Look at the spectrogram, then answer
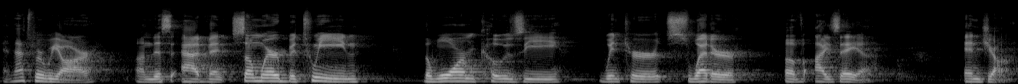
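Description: Slow-speaking preacher in a reverberant church. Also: male voice, mid-range voice, steady tone, fairly bright tone. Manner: slow, deliberate and folksy. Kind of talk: sermon with opening prayer. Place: church sanctuary. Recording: roomy reverberant church sound.

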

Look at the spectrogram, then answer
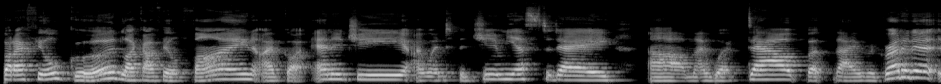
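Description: A female podcast host with a voice on the low side talks through her casual solo episode, sounding nasally and congested. The echoey room frames her animated, rambling chatter full of quick asides.

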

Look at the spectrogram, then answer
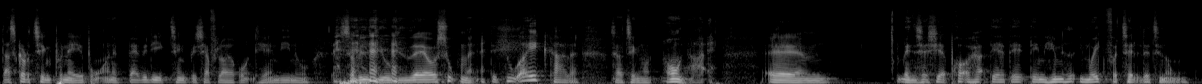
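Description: A middle-aged man, a podcast host, telling a personal story in an animated way and acting out the dialogue himself. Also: lowish voice, creaky, husky. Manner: animated, acts out quoted dialogue.

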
